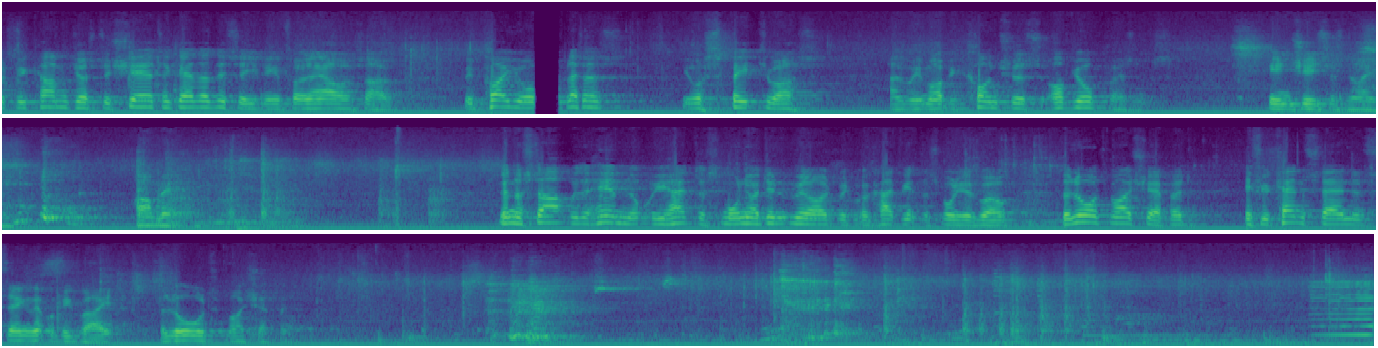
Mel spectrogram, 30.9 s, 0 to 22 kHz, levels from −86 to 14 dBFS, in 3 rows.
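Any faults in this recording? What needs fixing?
At 4.00 s the sound cuts out abruptly. Silence lasts about 0.19 s, until 4.19 s. It then resumes where it stopped. This playback stall is likely the player running out of buffered data or having its audio thread blocked. A larger playback buffer and a higher-priority audio thread would prevent it.

From 4.19 to 4.37 s the sound rushes forward at twice normal speed. The pitch stays normal. This is time-compressed catch-up. The player recovers its lost time by cutting out small slices and cross-fading the gaps. Removing the stall would remove the need for this catch-up.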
